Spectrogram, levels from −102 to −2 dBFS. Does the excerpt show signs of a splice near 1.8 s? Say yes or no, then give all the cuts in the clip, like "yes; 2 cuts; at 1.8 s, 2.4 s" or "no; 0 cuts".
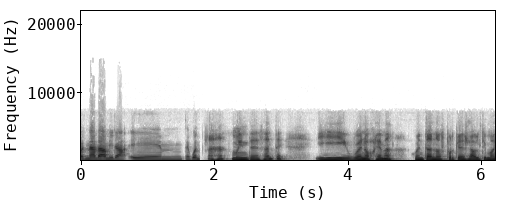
yes; 1 cut; at 1.8 s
